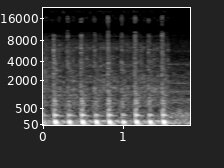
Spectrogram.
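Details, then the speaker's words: 2017 Jaguar XF four-cylinder diesel at idle; heavy regular knock about six per second over rough idle, heavy blow-by, misfire codes on all four cylinders and camshaft position codes; internal engine problem suspected, possibly valve or timing. "So, we definitely have an internal engine problem."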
